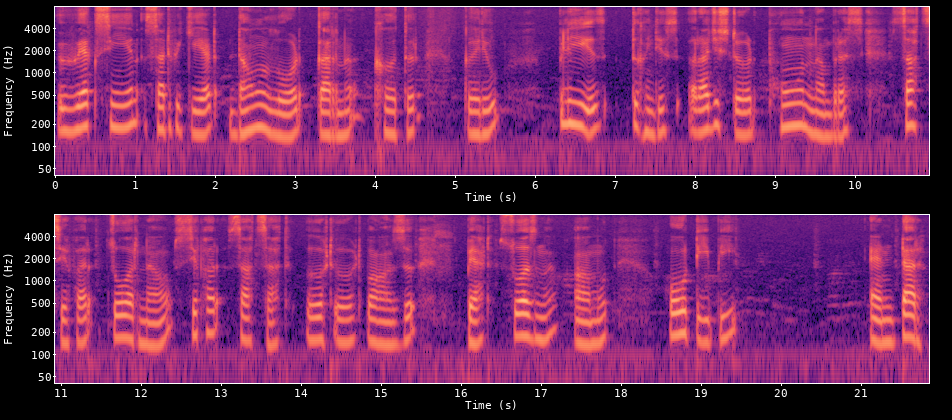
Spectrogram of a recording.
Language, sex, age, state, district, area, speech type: Kashmiri, male, 60+, Jammu and Kashmir, Baramulla, rural, read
